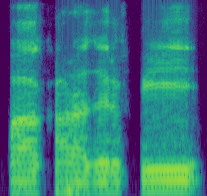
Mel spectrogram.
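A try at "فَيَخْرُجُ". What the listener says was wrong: ফা খারাজের নয়, ফা ইয়া খারাজের আছে ভাই। আর খারাজের নেই, ফা ইয়াজের ফি। দেখে পড়েন। কোথায় ইয়া পেশ উ কোথায় রয়েছে? একটু দেখে পড়েন। ফা ইয়াজের ফি, এই তো হয়ে যাচ্ছে। ইয়ার উপর সাকিন রয়েছে, ইয়া সাকিনের ডান দিকে জের ইয়া মাদ্দা।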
